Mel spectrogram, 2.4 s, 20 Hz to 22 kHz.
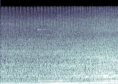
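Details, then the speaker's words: Mitsubishi L300 diesel after engine rebuild: low, even idle hum with no knocks or misses; smoother sound and less vibration than before, normal idle. "lebih kita ke suaranya lebih halus getarannya lebih halus"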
